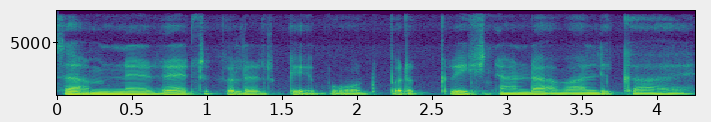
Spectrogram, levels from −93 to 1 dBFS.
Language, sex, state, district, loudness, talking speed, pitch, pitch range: Hindi, male, Himachal Pradesh, Shimla, -14 LUFS, 140 wpm, 135 Hz, 125-140 Hz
